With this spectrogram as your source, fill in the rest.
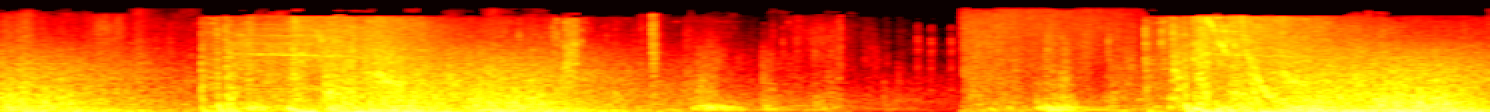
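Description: An explosion booms loudly with a rumble.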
